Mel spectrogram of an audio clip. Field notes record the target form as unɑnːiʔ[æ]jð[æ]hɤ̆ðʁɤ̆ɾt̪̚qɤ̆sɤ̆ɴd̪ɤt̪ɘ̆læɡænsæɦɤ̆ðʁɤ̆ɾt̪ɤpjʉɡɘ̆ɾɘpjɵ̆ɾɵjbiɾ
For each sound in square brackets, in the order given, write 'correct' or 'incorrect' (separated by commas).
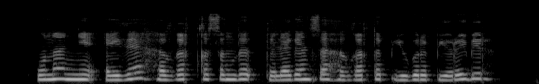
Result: correct, correct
